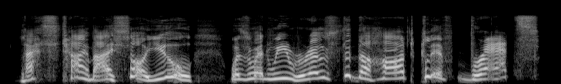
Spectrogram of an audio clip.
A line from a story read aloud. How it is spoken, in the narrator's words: cackled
